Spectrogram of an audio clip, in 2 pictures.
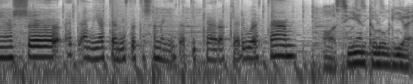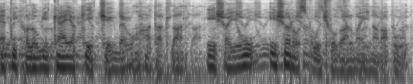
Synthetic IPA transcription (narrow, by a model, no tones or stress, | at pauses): eːʃhat̪ɛmijɒt̪ːɛrmeːsɛt̪ɛʃɛnmɛɡint̪ɛt̪ikaːɾɒkɛɾylt̪ɛmɒsiɛnt̪o̞loːɡijɒʔɛt̪ikɒlo̞ɡikaːjɒkeːt͡ʃːḛːɡ̚bɛvo̞nɦɒt̪ɒt̪lɒ̰n | eːʃɒjoːeːʃɒɾo̞skult͡ʃfo̞ɡɒ̰lmɒḭnɒ̰lɒ̰pṵl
